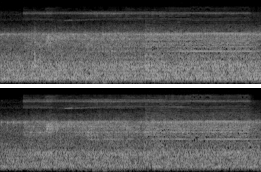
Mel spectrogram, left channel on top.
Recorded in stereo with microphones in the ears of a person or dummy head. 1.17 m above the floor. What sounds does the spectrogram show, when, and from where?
0.2 s a blender: 20° right (ahead or behind), 9 m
